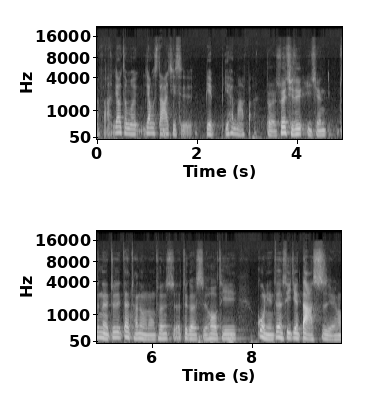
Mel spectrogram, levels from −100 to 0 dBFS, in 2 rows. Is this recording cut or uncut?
uncut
